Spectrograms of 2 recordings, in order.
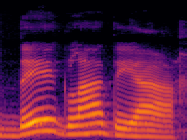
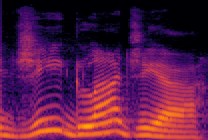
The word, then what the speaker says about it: digladiar: As pessoas dizendo degladiar. A gramática nos ensina que não é degladiar. A pronúncia é digladiar, ok?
